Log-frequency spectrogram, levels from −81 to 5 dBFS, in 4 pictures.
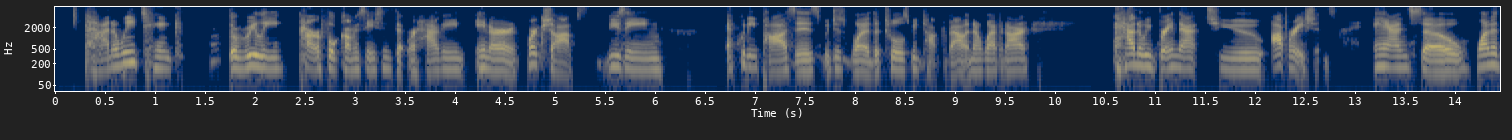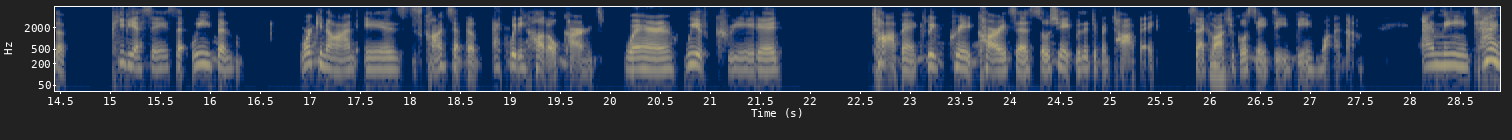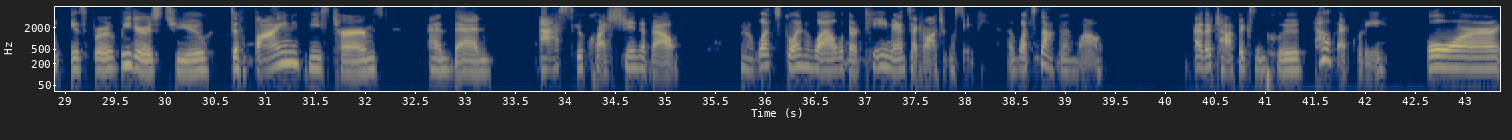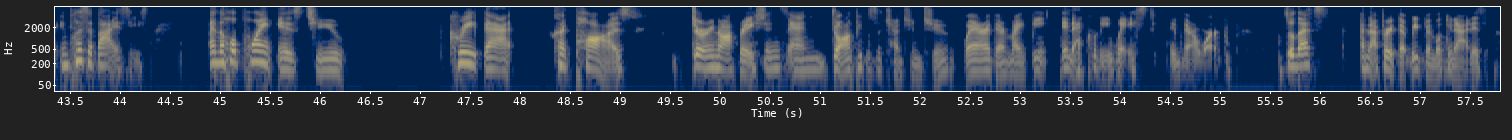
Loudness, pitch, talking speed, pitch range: -26 LUFS, 150 Hz, 160 wpm, 135-180 Hz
